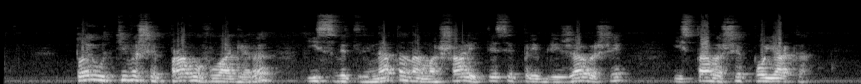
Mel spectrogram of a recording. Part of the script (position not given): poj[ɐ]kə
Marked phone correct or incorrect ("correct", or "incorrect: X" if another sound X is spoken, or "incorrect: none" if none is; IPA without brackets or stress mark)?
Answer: incorrect: a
